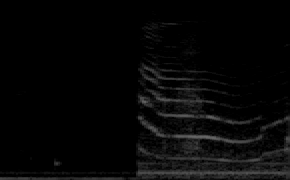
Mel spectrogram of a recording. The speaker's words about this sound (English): Oh, that was the cutest little thing. His meow turned into a yawn.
